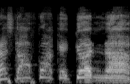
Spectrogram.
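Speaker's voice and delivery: very high, raw, hoarse yell, voice cracking. Imagining someone in a locker room: imitating a hoarse cracking scream. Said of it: "screaming to the point where his, his voice is cracking and it's hoarse".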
